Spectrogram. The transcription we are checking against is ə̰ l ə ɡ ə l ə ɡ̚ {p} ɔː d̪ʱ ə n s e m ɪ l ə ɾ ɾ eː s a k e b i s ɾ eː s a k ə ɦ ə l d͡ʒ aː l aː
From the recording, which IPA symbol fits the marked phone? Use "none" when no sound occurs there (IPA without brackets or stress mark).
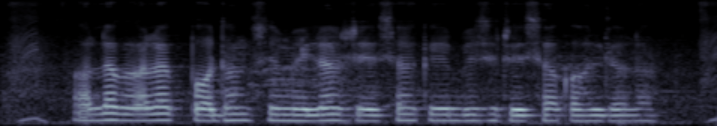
p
